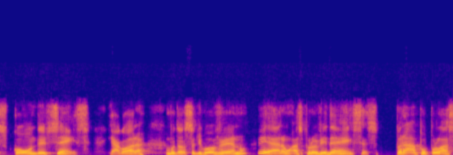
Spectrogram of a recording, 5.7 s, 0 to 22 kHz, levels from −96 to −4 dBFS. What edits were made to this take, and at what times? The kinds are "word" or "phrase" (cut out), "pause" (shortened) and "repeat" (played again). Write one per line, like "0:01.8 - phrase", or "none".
0:02.1 - phrase
0:03.2 - pause
0:03.8 - word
